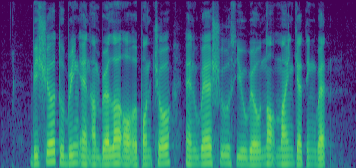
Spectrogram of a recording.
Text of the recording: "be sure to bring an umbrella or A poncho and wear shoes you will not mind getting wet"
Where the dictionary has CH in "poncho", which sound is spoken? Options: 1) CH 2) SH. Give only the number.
1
